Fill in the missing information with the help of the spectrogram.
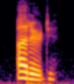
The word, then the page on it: uttered: American English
